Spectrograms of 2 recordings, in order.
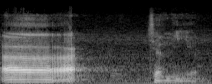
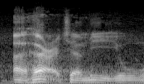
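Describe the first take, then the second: First: The two hamzas are merged into one. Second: The second hamza is softened, not fully stopped. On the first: "kemungkinannya kita baca idgham"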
